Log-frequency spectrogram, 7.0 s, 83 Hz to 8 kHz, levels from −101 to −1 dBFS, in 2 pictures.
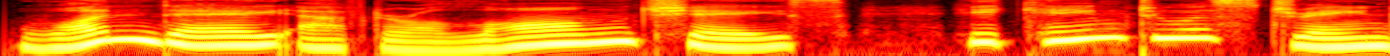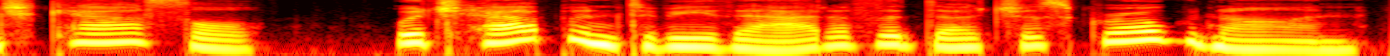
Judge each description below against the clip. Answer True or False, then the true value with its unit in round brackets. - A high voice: True (215 Hz)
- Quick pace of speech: False (180 wpm)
